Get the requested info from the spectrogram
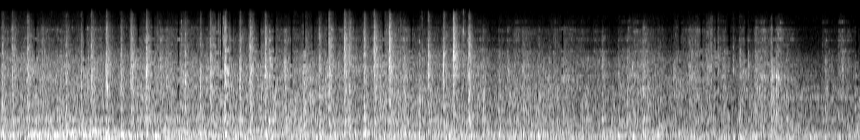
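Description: London Underground S Stock train running away along the track: irregular clicking of wheels over the rail for the first few seconds, then a steady rumble that slowly fades as it recedes.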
